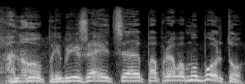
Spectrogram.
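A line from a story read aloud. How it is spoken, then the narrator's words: Exclaimed. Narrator (Russian): воскликнул помощник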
